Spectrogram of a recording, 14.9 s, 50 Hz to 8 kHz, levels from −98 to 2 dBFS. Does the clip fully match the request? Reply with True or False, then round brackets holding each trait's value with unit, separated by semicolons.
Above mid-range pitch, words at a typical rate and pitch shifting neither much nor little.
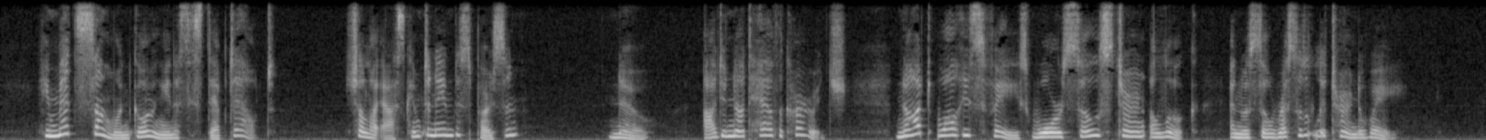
False (270 Hz; 160 wpm; 8.2 semitones)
